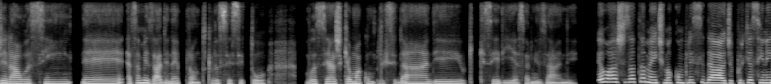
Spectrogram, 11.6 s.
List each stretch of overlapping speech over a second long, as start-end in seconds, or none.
none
